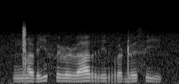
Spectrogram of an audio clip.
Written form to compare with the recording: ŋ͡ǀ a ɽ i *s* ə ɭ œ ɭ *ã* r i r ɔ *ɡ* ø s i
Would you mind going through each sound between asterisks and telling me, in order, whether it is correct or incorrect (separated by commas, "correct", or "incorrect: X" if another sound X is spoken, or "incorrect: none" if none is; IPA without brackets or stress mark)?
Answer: incorrect: θ, incorrect: a, incorrect: ɖ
